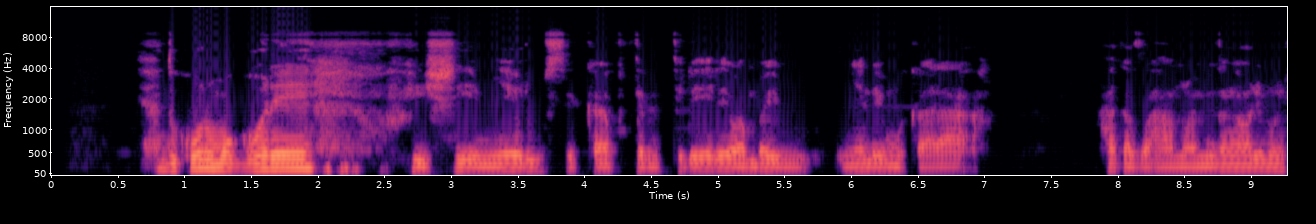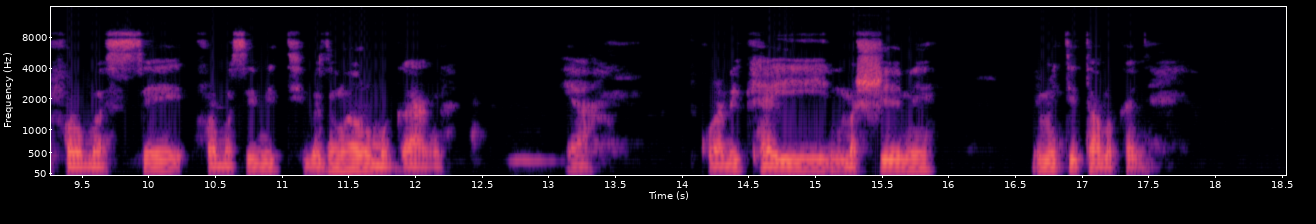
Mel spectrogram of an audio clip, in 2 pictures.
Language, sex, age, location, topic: Kinyarwanda, male, 18-24, Nyagatare, health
